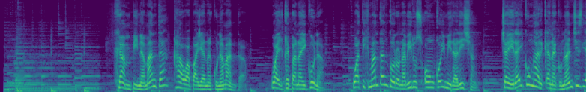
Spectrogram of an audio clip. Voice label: quechua cusco collao, spot de radio; tomar medicamentos con precaucion; sospecha o confirmacion de contagio

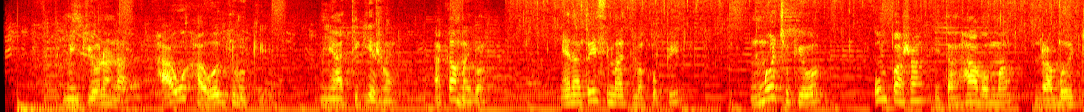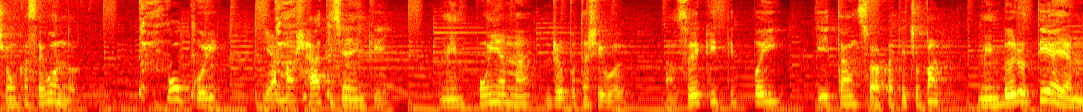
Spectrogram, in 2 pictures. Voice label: shipibo konibo, spot de radio; recomendaciones generales; medidas de prevencion

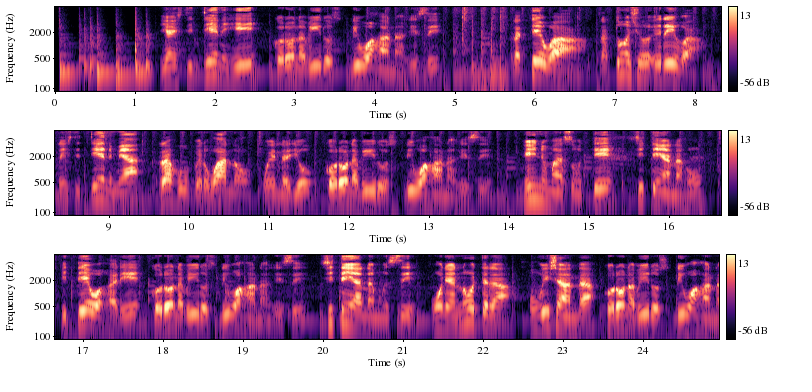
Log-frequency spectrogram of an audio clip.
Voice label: yagua, spot de radio; vacunate para protegerte del coronavirus; vacuna contra el coronavirus

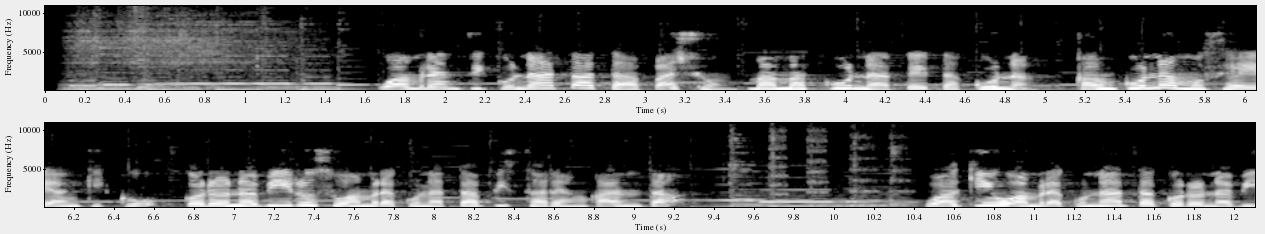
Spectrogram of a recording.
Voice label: quechua ancash, spot de radio; cuidado de ninas y ninos; sospecha o confirmacion de contagio

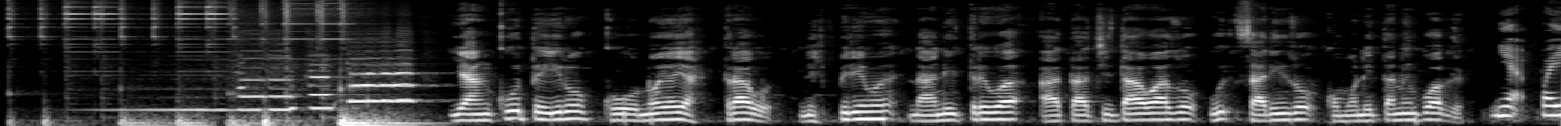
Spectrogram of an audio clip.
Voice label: shawi 2 voces, spot de radio; entrega de bienes y alimentos; medidas de prevencion

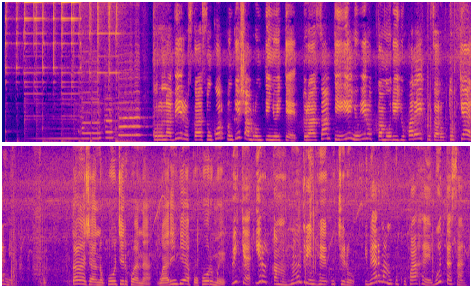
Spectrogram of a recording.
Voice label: achuar entrega de bienes y alimentos 2 voces, spot de radio; medidas de prevencion

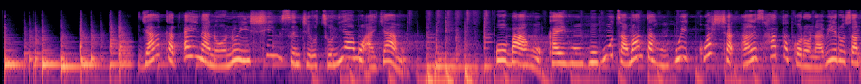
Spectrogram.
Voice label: awajun nuevas medidas, spot de radio; precauciones al salir de mi comunidad

